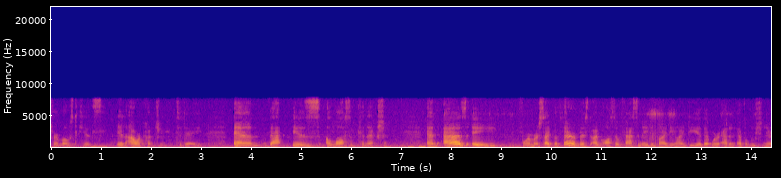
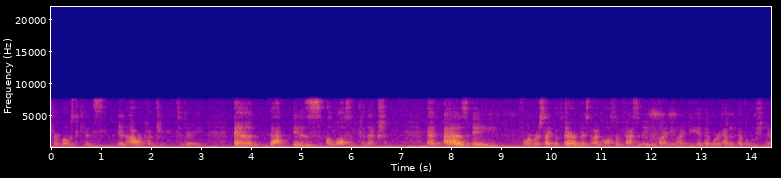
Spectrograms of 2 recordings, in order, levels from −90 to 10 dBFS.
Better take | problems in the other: first | room echo; dies away in 0.3 s

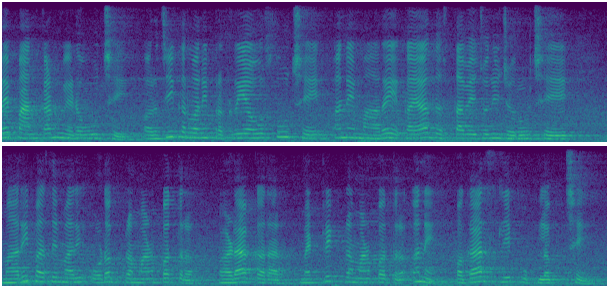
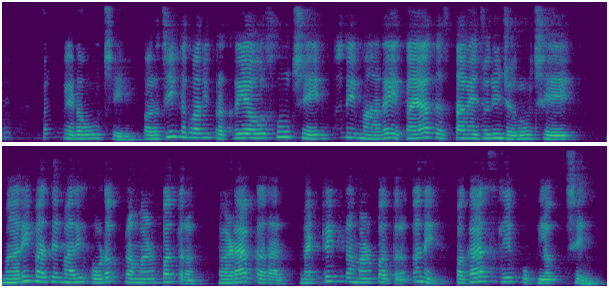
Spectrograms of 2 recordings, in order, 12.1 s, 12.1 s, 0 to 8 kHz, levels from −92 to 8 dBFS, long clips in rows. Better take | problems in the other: first | noise reduction (neural mask model DeepFilterNet 3)

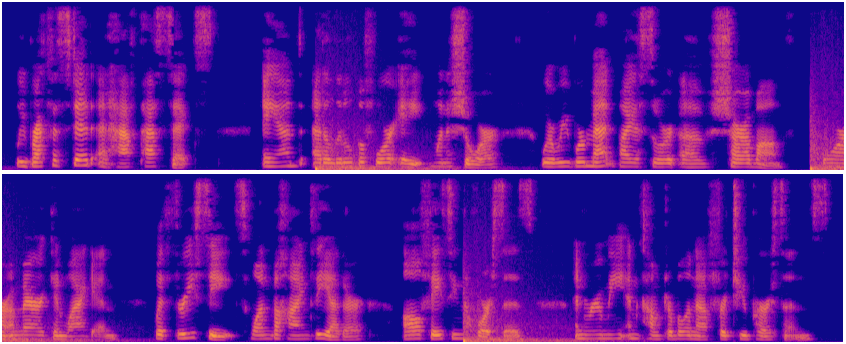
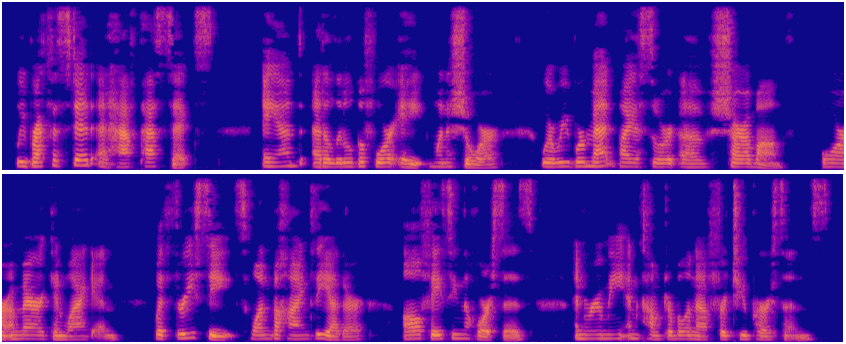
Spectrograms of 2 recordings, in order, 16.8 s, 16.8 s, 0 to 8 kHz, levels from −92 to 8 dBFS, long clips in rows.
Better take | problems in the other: second | background sound (Explosion); 11 dB below the speech

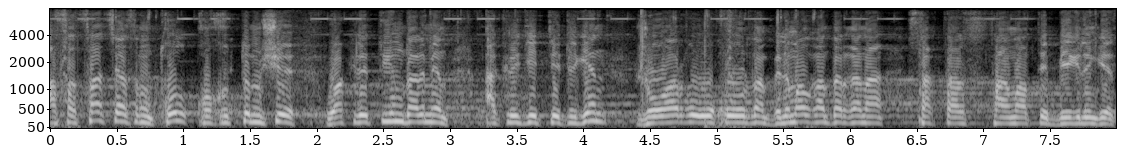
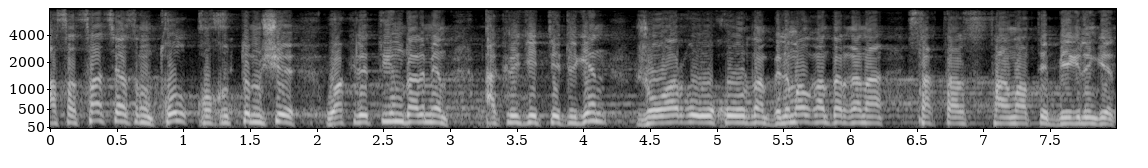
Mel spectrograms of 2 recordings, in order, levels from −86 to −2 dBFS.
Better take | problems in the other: second | background sound (Alarm + Zipper (clothing)); 19 dB below the speech

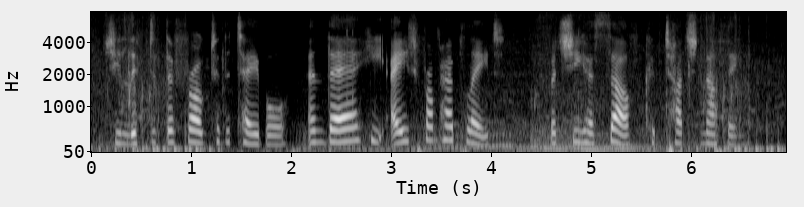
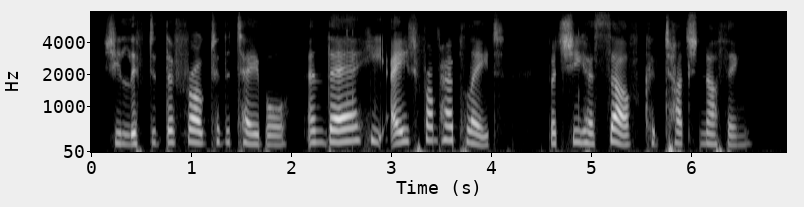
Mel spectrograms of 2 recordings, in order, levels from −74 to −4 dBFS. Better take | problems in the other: second | background sound (Engine starting / Motorcycle); 13 dB below the speech

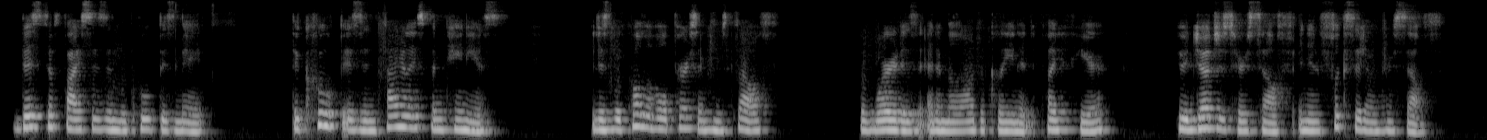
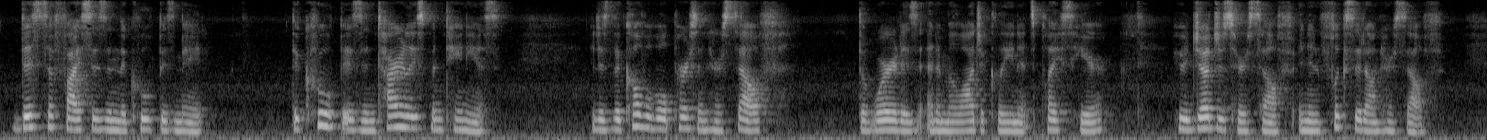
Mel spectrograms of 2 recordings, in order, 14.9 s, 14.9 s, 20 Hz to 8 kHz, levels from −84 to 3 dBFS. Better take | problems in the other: second | noise reduction (neural mask model DeepFilterNet 3)

